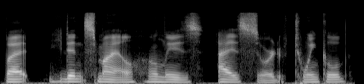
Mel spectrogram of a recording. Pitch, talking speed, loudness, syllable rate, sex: 115 Hz, 165 wpm, -21 LUFS, 4.2 syllables/s, male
